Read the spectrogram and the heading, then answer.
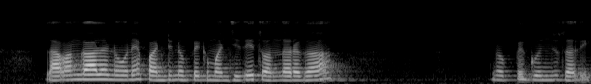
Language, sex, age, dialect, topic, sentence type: Telugu, female, 25-30, Telangana, agriculture, statement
